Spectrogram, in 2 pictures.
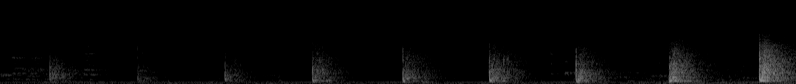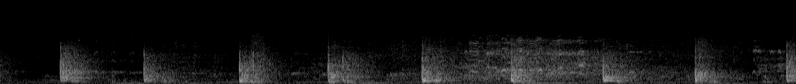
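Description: Steady, evenly paced footsteps of someone walking up past a microphone near the floor and off thud along one after another, growing louder as they pass, with a muffled, busier clatter near the end as a door slams somewhere in the distance.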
